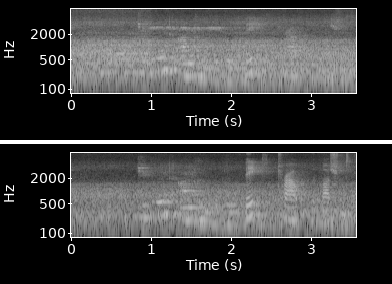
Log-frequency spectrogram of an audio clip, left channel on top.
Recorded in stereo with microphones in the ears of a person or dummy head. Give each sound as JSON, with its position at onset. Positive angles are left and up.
{"t": 0.8, "sound": "a woman speaking", "side_deg": 15, "distance_m": 5.5}
{"t": 2.2, "sound": "a woman speaking", "side_deg": -50, "distance_m": 1.3}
